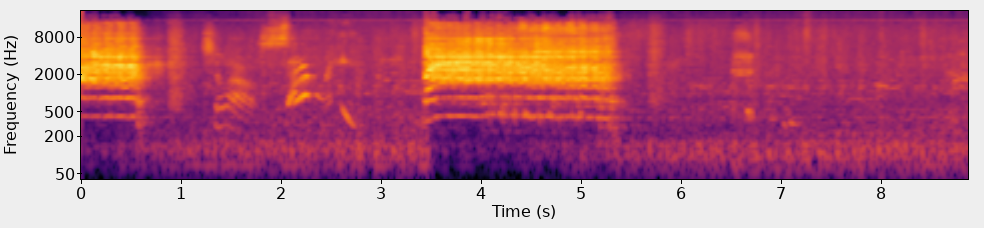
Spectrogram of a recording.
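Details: A young horse that suddenly started freaking out gives odd, wavering whinnies and harsh squealing bursts while people talk nearby.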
